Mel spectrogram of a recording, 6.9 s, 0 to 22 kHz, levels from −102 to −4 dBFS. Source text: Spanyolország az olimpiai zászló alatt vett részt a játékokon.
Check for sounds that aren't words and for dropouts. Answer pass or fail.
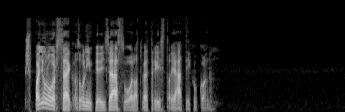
pass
